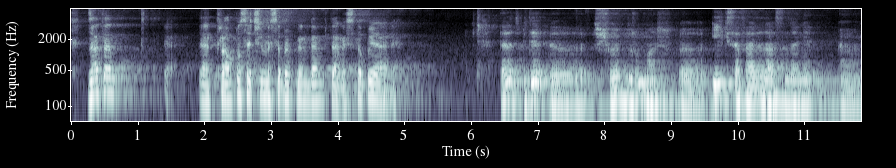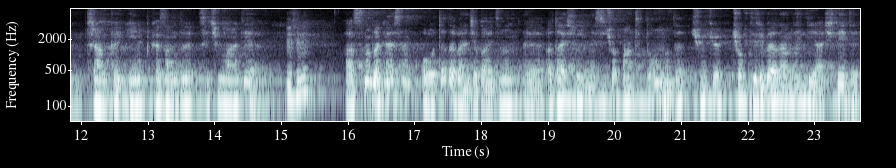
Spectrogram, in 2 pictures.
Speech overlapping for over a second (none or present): none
